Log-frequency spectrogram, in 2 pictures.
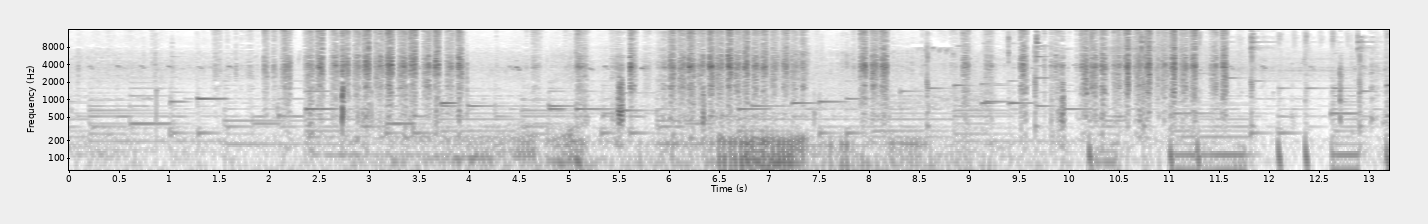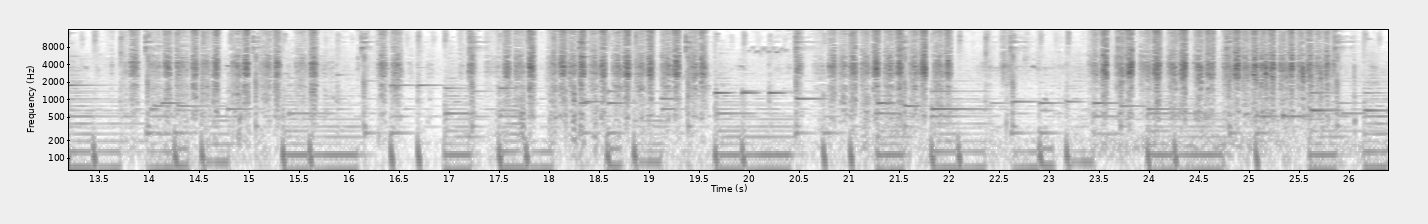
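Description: A handsaw cutting kerfs into a wooden carving blank in several runs of quick back-and-forth strokes, with background music playing throughout.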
